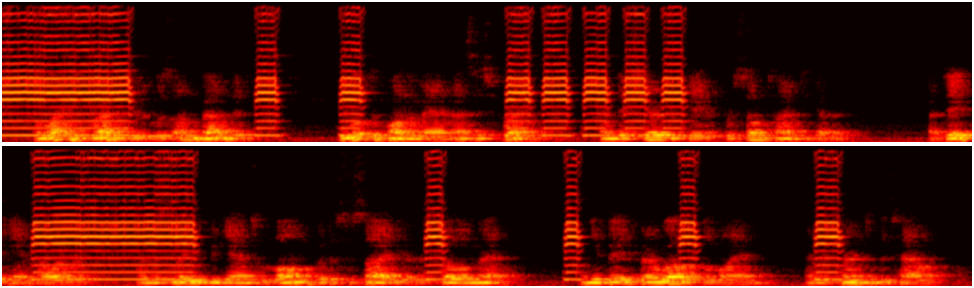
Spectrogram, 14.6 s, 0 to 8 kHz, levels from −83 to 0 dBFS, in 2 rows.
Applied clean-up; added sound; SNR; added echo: none; Vehicle horn, car horn, honking; 5 dB; reverberation time 0.6 s.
